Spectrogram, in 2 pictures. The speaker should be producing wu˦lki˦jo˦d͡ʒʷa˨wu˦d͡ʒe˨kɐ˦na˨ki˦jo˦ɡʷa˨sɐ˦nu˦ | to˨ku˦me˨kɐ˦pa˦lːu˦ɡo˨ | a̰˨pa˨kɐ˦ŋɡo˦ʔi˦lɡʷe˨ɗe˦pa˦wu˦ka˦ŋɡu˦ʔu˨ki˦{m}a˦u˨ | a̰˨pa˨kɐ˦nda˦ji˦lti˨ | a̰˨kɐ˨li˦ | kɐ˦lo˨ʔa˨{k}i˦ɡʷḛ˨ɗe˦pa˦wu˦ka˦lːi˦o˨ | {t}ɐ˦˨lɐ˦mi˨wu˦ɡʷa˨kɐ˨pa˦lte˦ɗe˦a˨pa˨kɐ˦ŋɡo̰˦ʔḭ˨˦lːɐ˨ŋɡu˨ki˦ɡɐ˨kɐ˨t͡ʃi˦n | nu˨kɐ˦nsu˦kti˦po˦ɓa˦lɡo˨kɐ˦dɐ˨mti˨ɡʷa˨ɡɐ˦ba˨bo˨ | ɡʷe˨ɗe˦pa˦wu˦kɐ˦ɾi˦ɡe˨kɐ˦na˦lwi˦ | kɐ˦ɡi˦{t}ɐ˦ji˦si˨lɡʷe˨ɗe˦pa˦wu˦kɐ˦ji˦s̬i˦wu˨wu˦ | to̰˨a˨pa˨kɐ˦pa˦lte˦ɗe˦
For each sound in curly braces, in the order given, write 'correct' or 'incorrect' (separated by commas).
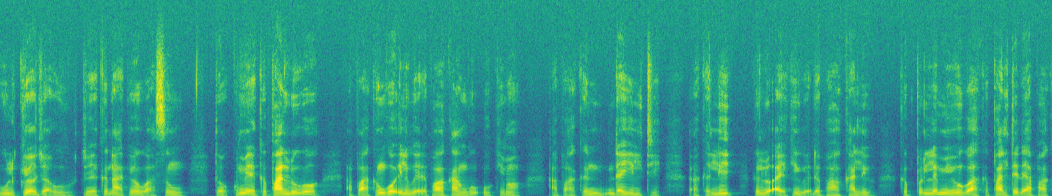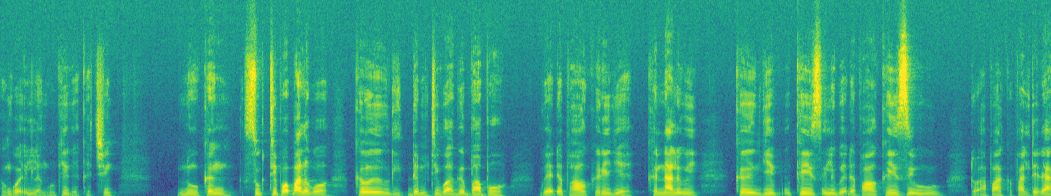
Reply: correct, correct, incorrect, incorrect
